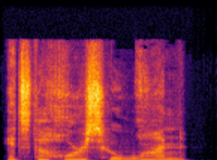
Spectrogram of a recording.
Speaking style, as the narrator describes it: Josh breathed

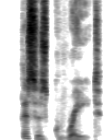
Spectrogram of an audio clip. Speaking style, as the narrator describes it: Dink grumbled

